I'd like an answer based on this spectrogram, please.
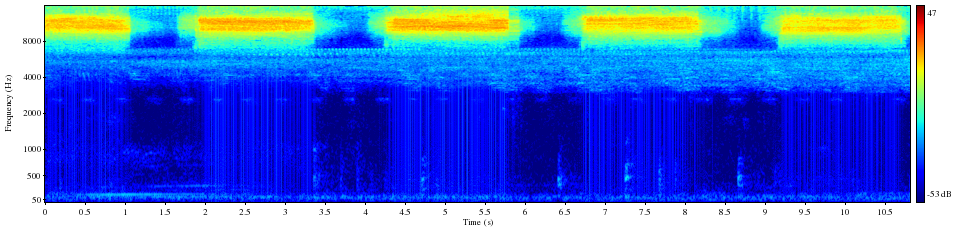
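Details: Cicadas singing at night in a Nebraska forest near a farm, Omaha, 08 03 2021: a piercing high buzz pulses on and off roughly every two seconds, alternating loud and hushed, with scattered faint ticks.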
